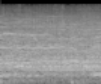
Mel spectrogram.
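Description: Arena crowd at a West Virginia Mountaineers basketball game cheers steadily after a made basket, a dense, continuous roar of voices held at an even level throughout.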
